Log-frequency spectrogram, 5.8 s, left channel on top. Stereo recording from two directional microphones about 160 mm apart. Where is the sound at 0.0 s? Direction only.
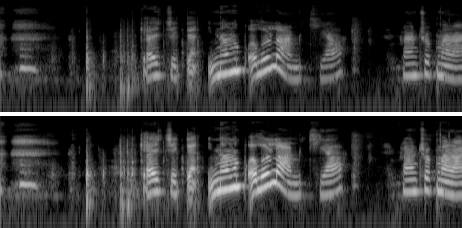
Centre (ahead or behind).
